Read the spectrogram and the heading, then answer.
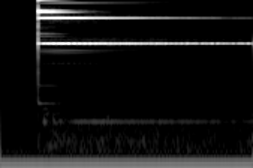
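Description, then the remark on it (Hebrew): A single strike of small hand cymbals opening a mindfulness meditation practice rings out with a bright, high metallic tone, then sustains and slowly fades, shimmering over a low steady hum with no talking. “ולטובת אלה שרק עכשיו מצטרפים, אז יש לנו טיפה אה, אקזוטיקה, ויש לנו את מצילות הפתיחה והסיום שילוו אותנו אל התרגול וממנו.”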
